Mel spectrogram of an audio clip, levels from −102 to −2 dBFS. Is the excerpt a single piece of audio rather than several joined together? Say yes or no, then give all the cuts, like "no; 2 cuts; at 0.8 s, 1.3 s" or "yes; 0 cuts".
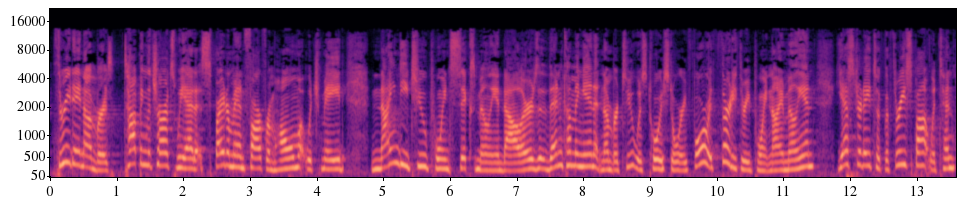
yes; 0 cuts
